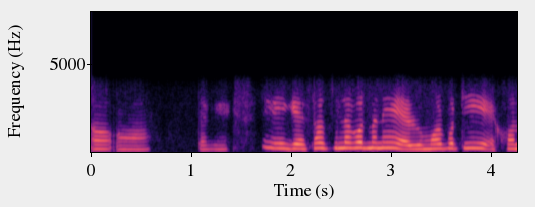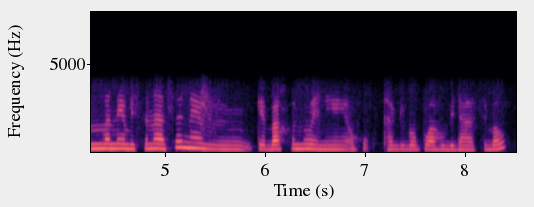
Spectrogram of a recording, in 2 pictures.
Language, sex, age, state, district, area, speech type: Assamese, female, 18-30, Assam, Dhemaji, urban, conversation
